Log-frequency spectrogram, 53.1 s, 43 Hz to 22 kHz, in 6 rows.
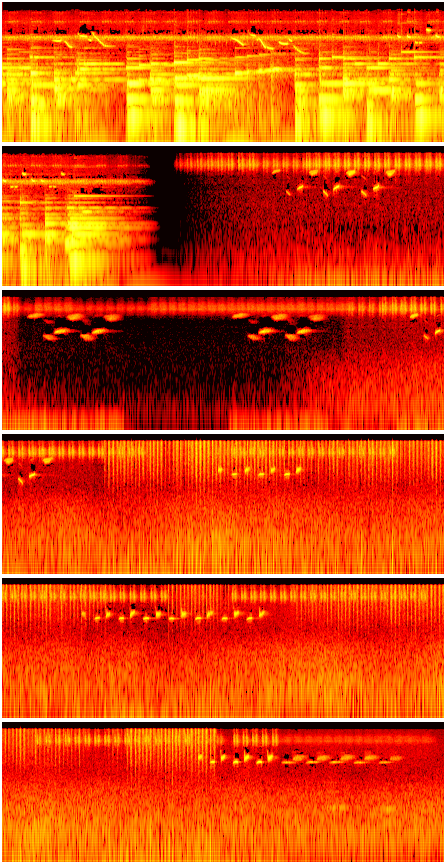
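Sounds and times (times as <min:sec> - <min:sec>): high insect buzz: 0:00.0 - 0:11.6, 0:24.6 - 0:50.2
bird chirping: 0:00.0 - 0:11.7, 0:12.5 - 0:20.1, 0:22.3 - 0:24.1, 0:24.7 - 0:52.2.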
